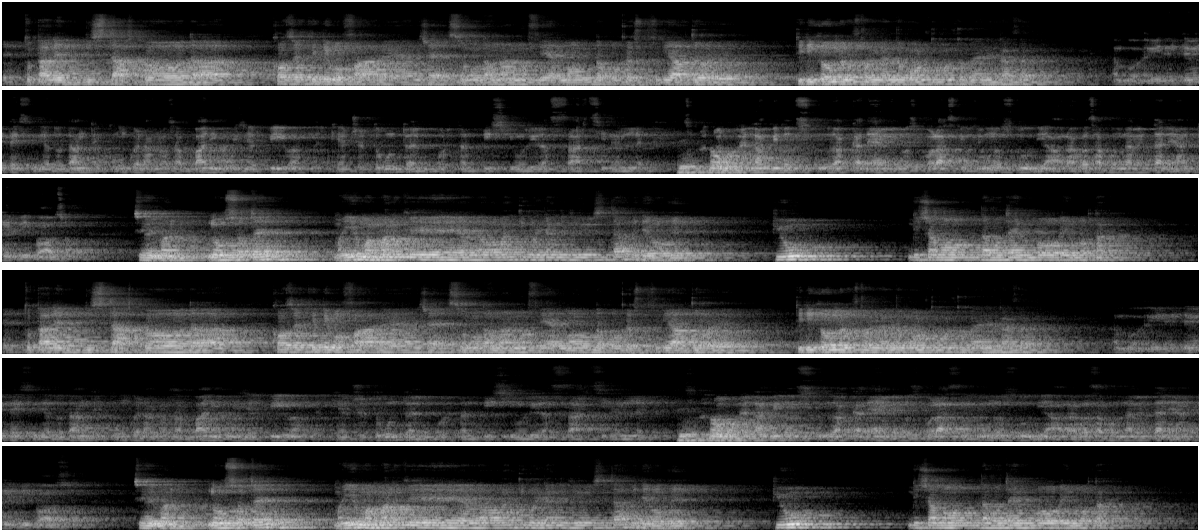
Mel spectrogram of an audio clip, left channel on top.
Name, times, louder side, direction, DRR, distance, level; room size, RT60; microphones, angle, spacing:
voice 1, 0.2-2.3 2.7-7.4 7.9-10.3 18.7-19.3 25.3-26.8 27.3-30.9 31.6-32.1 33.0-35.0, equal, ahead, -5 dB, 1.8 m, -18 dB
voice 2, 11.1-24.7 25.4-25.5, left 1 dB, 60° left, -1 dB, 2.0 m, -30 dB
19.5 x 12.5 x 4.3 m, 2.2 s
head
